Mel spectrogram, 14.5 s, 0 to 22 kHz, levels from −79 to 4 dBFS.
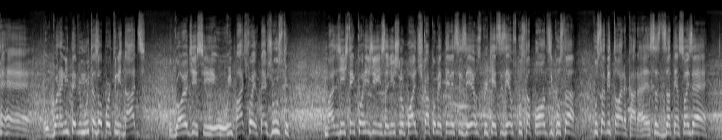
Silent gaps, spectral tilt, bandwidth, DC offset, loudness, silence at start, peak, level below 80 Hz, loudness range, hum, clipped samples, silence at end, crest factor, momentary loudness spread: none; -2.5 dB/octave; 16 kHz; under 0.1%; -17 LUFS; 0 s; -6 dBFS; -56 dBFS; 1 LU; none; under 0.1%; 0 s; 12 dB; 4 LU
